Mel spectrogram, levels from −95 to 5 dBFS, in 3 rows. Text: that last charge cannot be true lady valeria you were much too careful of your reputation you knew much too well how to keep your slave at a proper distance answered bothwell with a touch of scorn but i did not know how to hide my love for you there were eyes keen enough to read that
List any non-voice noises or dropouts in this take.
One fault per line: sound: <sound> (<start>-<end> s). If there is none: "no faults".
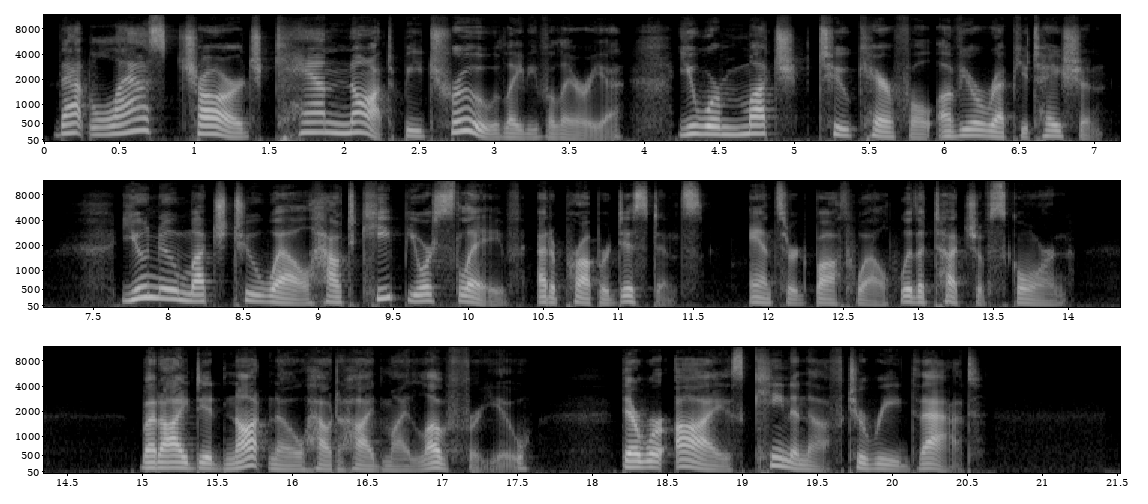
no faults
